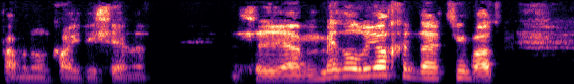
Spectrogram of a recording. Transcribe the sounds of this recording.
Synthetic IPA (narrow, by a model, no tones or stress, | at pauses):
pʰa̰manuːnkʰɔjdiɬɪɾən | ɛɬɨəmːɛðɔlˠjɔχəndɛtʰiːnboːd̥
